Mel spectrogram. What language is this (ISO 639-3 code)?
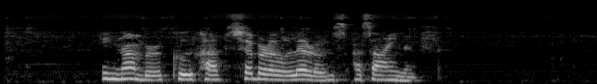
eng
